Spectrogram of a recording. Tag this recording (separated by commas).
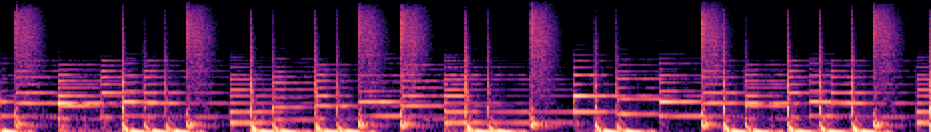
Music, Dubstep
